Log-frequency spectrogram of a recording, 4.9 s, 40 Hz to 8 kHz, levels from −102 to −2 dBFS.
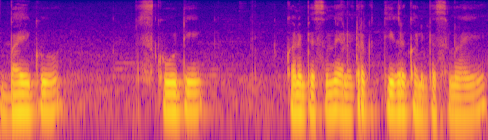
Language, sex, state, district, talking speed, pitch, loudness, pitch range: Telugu, male, Andhra Pradesh, Srikakulam, 75 wpm, 115 Hz, -16 LUFS, 110-120 Hz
